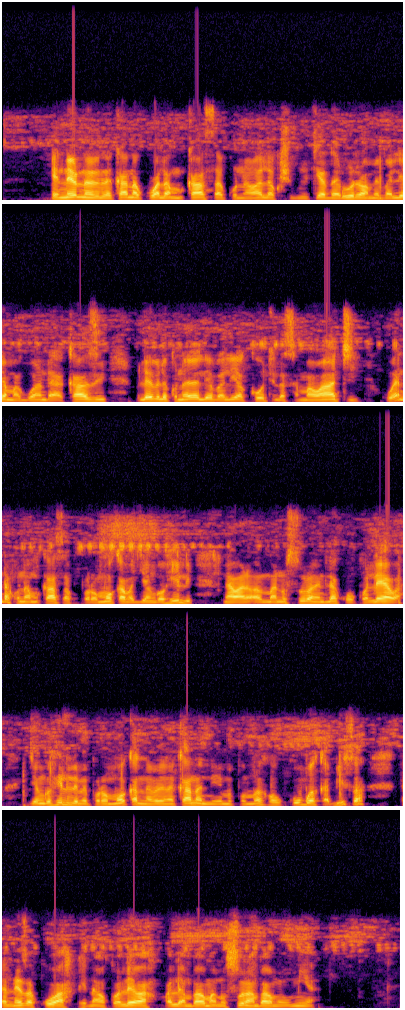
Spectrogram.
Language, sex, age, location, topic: Swahili, male, 25-35, Kisumu, health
